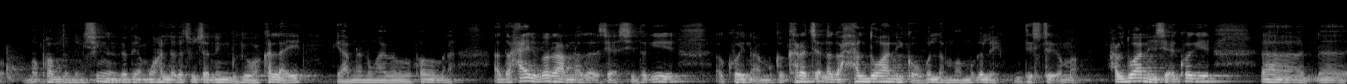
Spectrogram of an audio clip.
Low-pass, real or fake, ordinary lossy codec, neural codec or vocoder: 7.2 kHz; real; none; none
